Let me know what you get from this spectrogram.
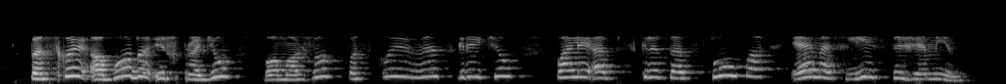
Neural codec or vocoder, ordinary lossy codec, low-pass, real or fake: none; Opus, 64 kbps; 3.6 kHz; real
